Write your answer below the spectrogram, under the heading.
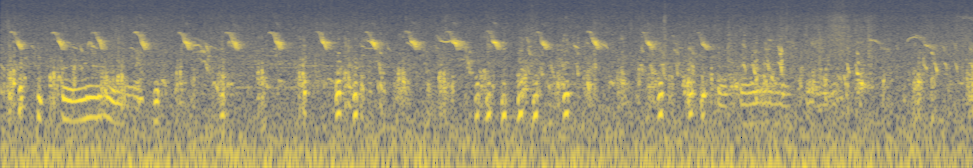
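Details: Chickens, hens clucking: a steady series of thin high chirps roughly every half second over lower overlapping clucks, with a couple of longer wavering calls.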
